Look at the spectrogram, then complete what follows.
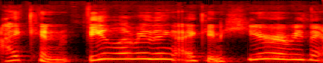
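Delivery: put-on hysterical terror, very high, rising panic. Retelling feeling everything when staff could give no more anesthesia: retelling hysterical panic. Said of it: "I was just like hysterical".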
